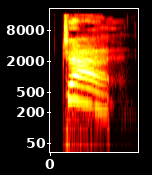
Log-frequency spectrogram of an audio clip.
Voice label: "zhai4", pinyin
